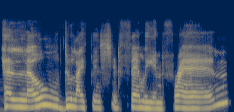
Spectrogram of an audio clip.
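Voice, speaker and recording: Hoarse woman hosting a chat show. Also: mid-range voice, drawn-out words, fairly bright tone, dry recording, soft background music. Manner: folksy and candid, says "child". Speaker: podcast host. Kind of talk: casual chat.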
